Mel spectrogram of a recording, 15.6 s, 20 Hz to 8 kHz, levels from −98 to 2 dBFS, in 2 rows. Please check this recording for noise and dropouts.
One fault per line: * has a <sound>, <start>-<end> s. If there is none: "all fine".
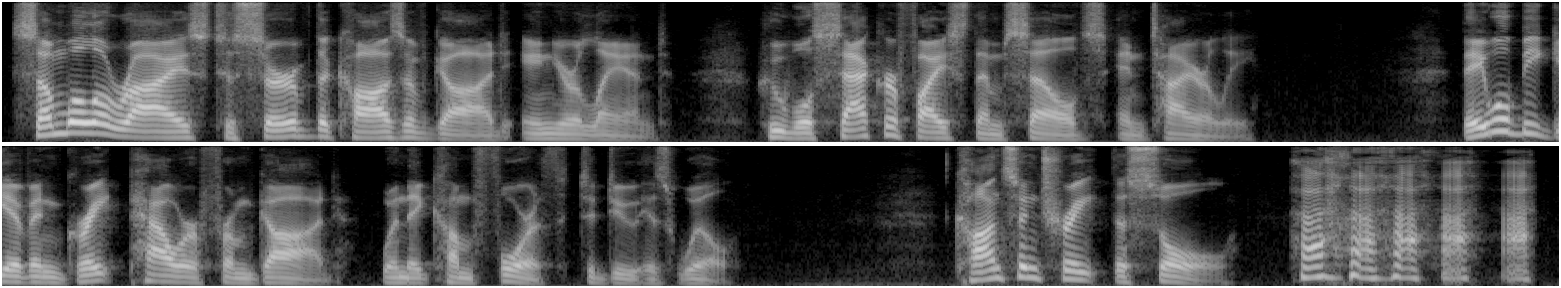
* has a laugh, 14.2-15.5 s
